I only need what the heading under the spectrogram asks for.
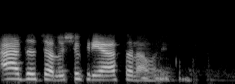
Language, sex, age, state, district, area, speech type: Kashmiri, female, 60+, Jammu and Kashmir, Srinagar, urban, conversation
